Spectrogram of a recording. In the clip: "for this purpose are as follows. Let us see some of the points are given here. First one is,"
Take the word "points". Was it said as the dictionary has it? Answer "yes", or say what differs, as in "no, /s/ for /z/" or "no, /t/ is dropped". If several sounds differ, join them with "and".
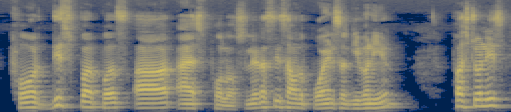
yes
